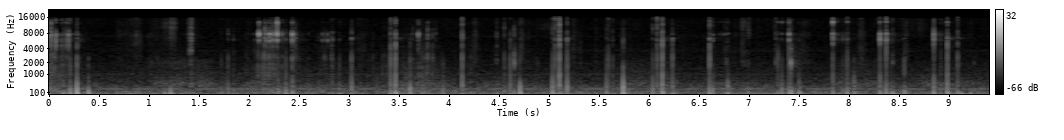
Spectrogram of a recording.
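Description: Fingertips and long nails rub and tap a small round clear glass jar with a silver metal lid, filled with pink plastic beads. Quick, sharp clicks and taps with a bright edge ring off the glass almost instantly, mixed with scratchy rubbing, over a steady low hum.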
